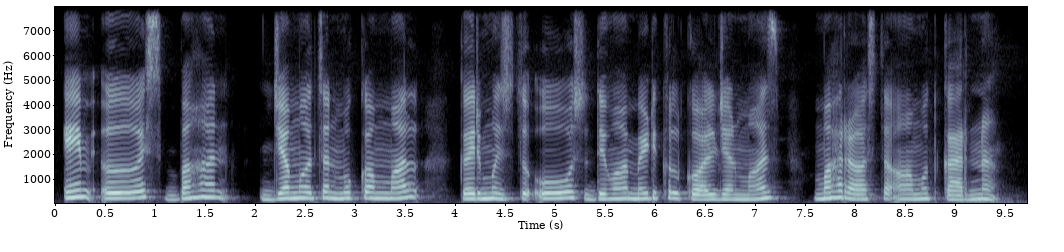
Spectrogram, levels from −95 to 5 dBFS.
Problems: constant background noise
